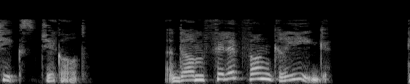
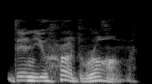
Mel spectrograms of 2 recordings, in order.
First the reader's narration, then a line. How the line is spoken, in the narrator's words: Merrick answered, his voice dangerously cool for anyone who knew the Nihar family rage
